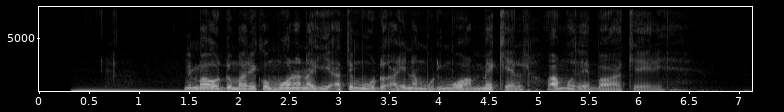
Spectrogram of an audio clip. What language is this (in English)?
Kikuyu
